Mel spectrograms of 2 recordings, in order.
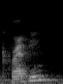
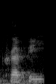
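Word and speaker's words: Khepri: names to pronounce but creppy sounds like k h e p r i creppy yeah yeah um the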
